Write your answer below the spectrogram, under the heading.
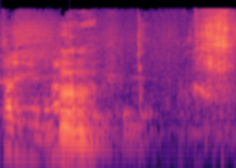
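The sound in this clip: A crisp, crunchy bite into a supermarket-style deli side dish packed with squid, then a short burst of chewing noise; people talk just before it.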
